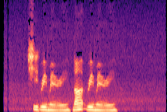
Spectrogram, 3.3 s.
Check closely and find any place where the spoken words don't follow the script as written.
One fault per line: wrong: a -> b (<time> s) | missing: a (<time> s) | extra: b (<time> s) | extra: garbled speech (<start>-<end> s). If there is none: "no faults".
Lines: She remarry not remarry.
no faults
